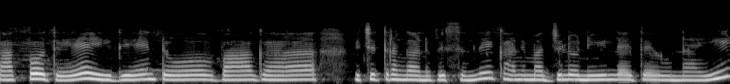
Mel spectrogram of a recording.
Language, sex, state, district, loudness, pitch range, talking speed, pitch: Telugu, female, Andhra Pradesh, Anantapur, -16 LUFS, 210-225 Hz, 80 wpm, 215 Hz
